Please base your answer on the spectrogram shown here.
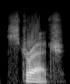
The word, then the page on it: stretch: American English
